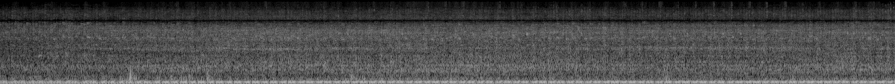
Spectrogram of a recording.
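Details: 1965 Mustang started with the choke now working: deep, steady, even idle with a regular beat of nearly three per second and no knocks or misses; the engine is running healthy.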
